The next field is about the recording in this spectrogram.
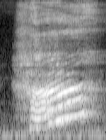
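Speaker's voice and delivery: high, loud, disbelieving huh; floored by a stranger's proposal; shocked huh. Retold or imitated. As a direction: react as if you misheard something outrageous. Shocked by the stepmother remark.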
